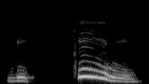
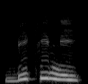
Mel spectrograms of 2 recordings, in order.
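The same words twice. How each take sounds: First: "Biquíni" drawn out slowly, bi-KÍÍ-ni; stress on middle syllable. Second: "Biquini" wrongly said bi-ki-NI; stress on last syllable. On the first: Teacher shows the corrected word, long stress on KÍ. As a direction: stretch the KÍ in "Biquíni", very slow. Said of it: "eu preciso, ó, fazer isso aqui". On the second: Teacher shows the word without accent, stress on final NI. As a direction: move the weight of "Biquini" to the final NI. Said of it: "ela ia ficar como?". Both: Shown as a demonstration.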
